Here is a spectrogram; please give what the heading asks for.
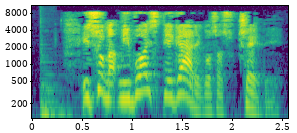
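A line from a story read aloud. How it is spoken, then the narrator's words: Shouting. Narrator (Italian): gridava la sora Cecilia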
